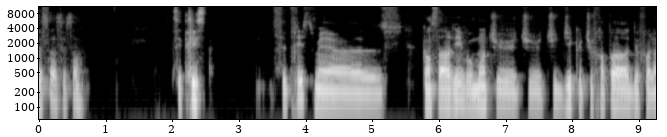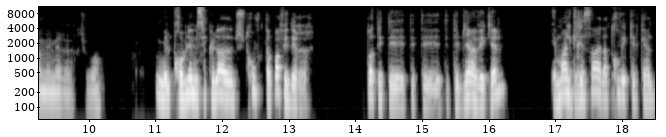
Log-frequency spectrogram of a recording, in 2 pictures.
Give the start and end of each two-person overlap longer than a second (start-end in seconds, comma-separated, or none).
none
